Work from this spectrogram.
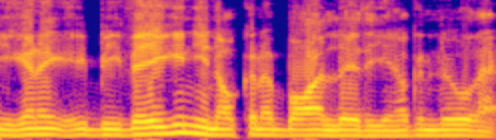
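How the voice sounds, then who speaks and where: The recording is very clean, with a silent background. A man with an Australian accent speaks at a medium pitch. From Australia, Melbourne. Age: 40s. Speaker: podcast host sharing his cancer story. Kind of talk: personal testimony monologue. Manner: casual, conversational.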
